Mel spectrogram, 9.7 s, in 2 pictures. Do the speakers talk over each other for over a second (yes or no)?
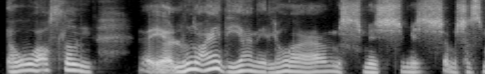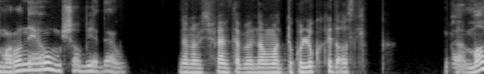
no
